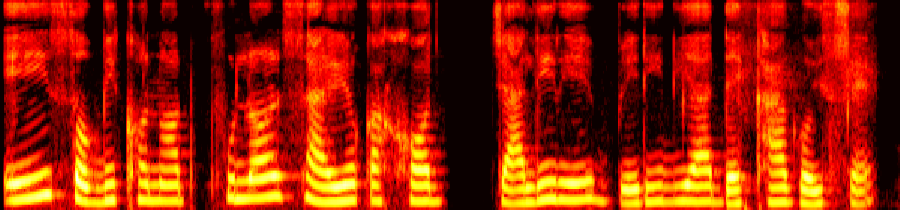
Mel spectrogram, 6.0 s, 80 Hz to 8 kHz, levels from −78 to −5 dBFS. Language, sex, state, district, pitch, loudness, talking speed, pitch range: Assamese, female, Assam, Kamrup Metropolitan, 220 Hz, -19 LUFS, 90 wpm, 200-235 Hz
